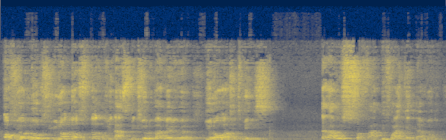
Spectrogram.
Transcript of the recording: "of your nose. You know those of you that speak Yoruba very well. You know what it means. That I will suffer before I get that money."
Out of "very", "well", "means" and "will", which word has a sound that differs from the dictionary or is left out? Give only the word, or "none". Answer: means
